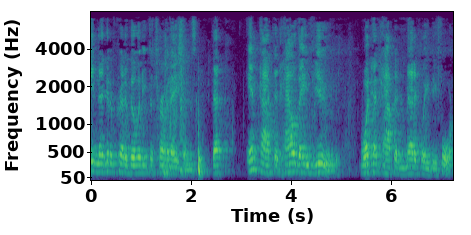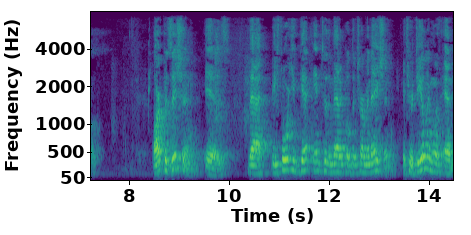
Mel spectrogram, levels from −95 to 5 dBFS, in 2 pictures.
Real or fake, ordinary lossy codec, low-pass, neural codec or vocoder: fake; AAC, 48 kbps; 7.2 kHz; vocoder, 44.1 kHz, 128 mel bands every 512 samples, BigVGAN v2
